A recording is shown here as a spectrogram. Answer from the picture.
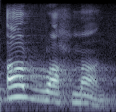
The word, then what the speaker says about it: الرحمن: مثلا كلمة الرحمن اللام هنا لام شمسية فأقول الرحمن أر من الألف للراء اللام ما تلفظ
